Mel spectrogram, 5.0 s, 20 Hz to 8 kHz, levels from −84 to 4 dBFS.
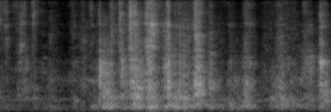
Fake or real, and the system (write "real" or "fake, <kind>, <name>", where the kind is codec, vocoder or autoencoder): fake, vocoder, Vocos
